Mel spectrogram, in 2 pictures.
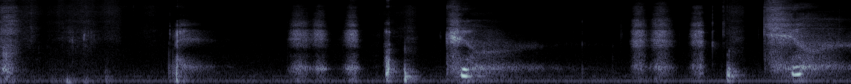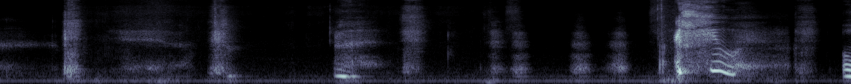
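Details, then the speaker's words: Girl with a cold and allergies in a sneezing fit, sneezing into tissues: a rapid run of many short sneezes with brief gasping breaths between them, in a quiet room. "I'm sneezing into tissues, but they're all getting wet."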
